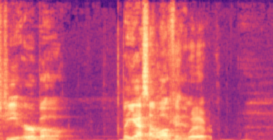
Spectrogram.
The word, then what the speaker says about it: G Herbo: The H is silent, bro. What? The The H is silent. It's G Herbo.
